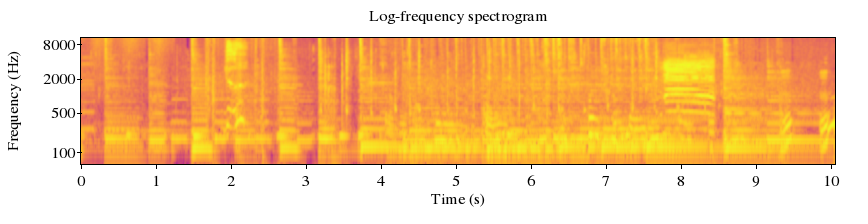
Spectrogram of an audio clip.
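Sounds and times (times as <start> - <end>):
background music: 0.0 - 9.8
goat bleating: 6.6 - 8.7.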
